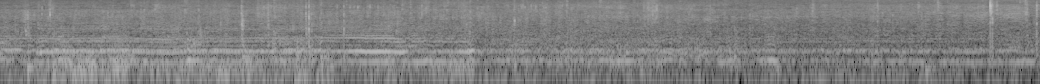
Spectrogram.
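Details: Honey hunting at a wild bee colony: a steady, humming buzz with clear layered tones, slightly louder in the first five seconds then fading a little, with light clicking.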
